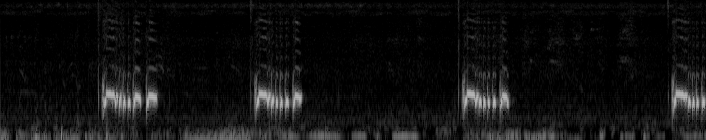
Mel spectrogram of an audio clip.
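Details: Repeated rolling coo phrases from a local zebra dove singing in the big 'kung' style, four bursts roughly every two and a half seconds, with low rumbling noise between them.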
